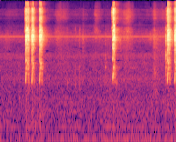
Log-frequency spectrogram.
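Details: Hand-fed young conure producing three grating squawks in quick succession, a lone squawk after a pause, then a closing pair, in a quiet indoor setting.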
